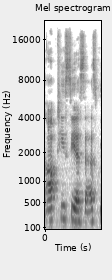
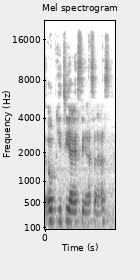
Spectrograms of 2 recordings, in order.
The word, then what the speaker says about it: OptiCSS: So optics, despite the fact that its name makes you think it should be pronounced as opti CSS,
